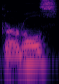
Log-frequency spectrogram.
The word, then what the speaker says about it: Goebbels: This is Joseph Goebbels, or Goebbels. It's pronounced Goebbels in German. There's like a silent R in there.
